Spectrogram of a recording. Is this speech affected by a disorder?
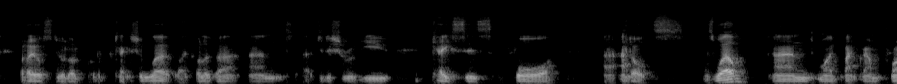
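No.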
